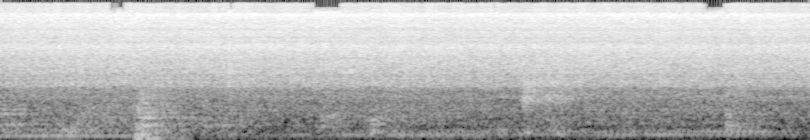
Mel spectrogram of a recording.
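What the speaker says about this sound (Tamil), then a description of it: "கூட கூட ஒரு கொத்து கருவேப்பிலையை வந்து போட்டுக்கலாம்." Curry leaves sizzle in a hot pan of oil with other frying ingredients, a steady close hiss running throughout with a few soft pops and clatters.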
